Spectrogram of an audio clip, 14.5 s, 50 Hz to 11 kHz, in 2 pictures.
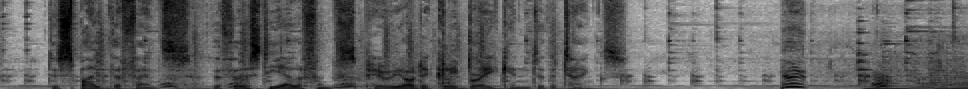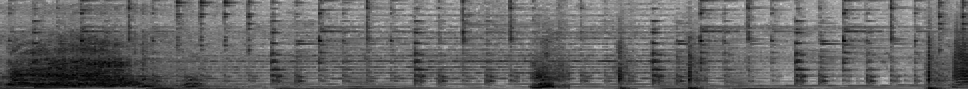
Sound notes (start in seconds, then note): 5.8 man shouts; 6.4 elephant roars; 6.5 dog barks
